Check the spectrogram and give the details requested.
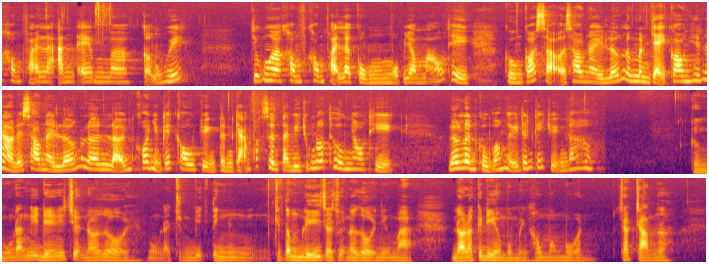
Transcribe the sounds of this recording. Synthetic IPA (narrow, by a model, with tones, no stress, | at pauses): xə˧wŋ͡mfaː˧˩jlaː˨˩ʔa˧ŋ̟ʔɛ˧mː˨˩kə̰˧˨nhwi˦˥ət̚ | t͡ɕʊ˨˦ŋ͡mxə˧wŋ͡mxə˧wŋ͡mfaː˧˩jlaː˨˩kʊ˨˩ŋ͡mmo˨˩t̚za˨˩wŋ͡mma˨˦wt̪ʰi˨˩kɨ˨˩ənkɔ˨˦sə̰ː˧˩sa˧wna˨˩jləː˨˦nlə˧mï˨˩ŋ̟za̰˧˨jkɔ˧nɲɨ˧t̪ʰe˨˦naː˨˩wɗe˧˩sa˧wna˨˩jləː˨˦nle˧nlə̰ː˧˩jkɔ˨˦ɲɨ̰˧˥ŋkaː˨˦jkə˧wt͡ɕwḭ˧˨ənt̪ï˨˩ŋ̟ka̰ː˧˩mfa˦˥t̚si˧nt̪a̰ː˧˨jvi˨˩t͡ɕʊ˨˦ŋ͡mnɔ˨˦t̪ʰɨ˧əŋɲa˧wt̪ʰi˨˩ət̚ | ləː˨˦nle˧nkɨ˨˩əŋkɔ˨˦ŋḭ˧˥ɗe˨˦nkaː˨˦jt͡ɕwḭ˧˨ənɗɔ˨˦ɦə˧wŋ͡m | kɨ˨˩ŋkʊ̰˧˥ŋ͡mɗa̰ː˧˥ŋḭ˧˥ɗe˨˦nkaː˨˦jt͡ɕḭ˧˨ənɗɔ˨˦zo˨˩jkʊ̰˧˥ŋ͡mɗa̰ː˧˥t͡ɕwə˧˩nɓḭ˧˨t̪ï˧ŋ̟kaː˨˦jt̪ə˧mli˨˦t͡ɕɔ˧t͡ɕwḭ˧˨ənɗɔ˨˦zo˨˩jɲɨ˧ŋmaː˨˩ɗɔ˨˦laː˨˩kaː˨˦jɗi˨˩əwmaː˨˩mï˨˩ŋ̟xə˧wŋ͡mma˧wŋ͡mmu˨˦ən | t͡ɕa˦˥k̚t͡ɕa˨˦nəː˧˩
